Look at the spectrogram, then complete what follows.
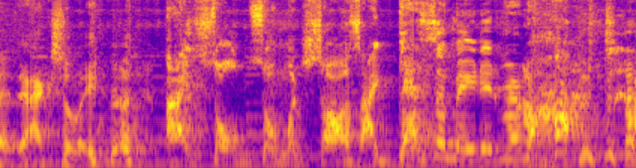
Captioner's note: laughs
